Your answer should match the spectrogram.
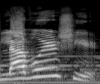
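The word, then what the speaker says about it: Lavoisier: উত্তরটা হচ্ছে বিজ্ঞানী ল্যাভয়েশিয়ে। বা অনেকে বলে উচ্চারণটা তো আমরা যেহেতু আমরা বাঙালি বা ভারতীয় আমাদের মত করে করি।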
